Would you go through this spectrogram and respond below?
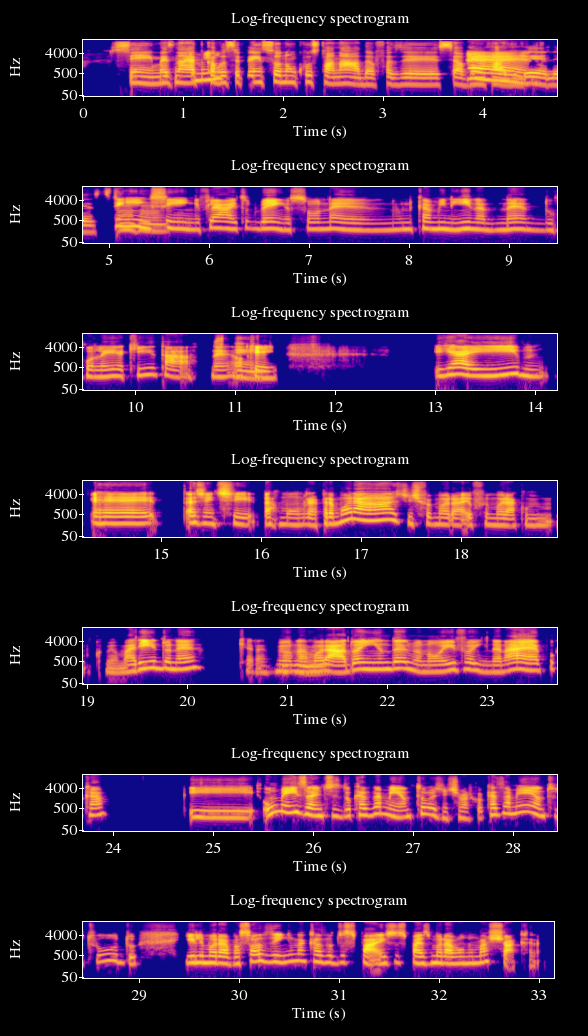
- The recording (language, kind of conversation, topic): Portuguese, podcast, Como foi sair da casa dos seus pais pela primeira vez?
- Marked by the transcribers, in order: tapping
